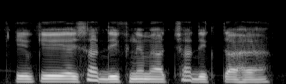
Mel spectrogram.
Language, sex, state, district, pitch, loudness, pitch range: Hindi, male, Chhattisgarh, Balrampur, 120 Hz, -16 LUFS, 115-125 Hz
